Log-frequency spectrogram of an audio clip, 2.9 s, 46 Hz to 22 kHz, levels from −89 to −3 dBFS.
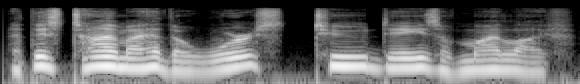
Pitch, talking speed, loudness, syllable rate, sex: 145 Hz, 250 wpm, -17 LUFS, 4.4 syllables/s, male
